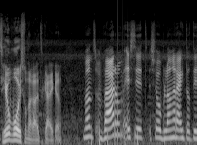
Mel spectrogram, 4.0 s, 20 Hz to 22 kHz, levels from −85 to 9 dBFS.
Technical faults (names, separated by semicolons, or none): processor overload crackle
